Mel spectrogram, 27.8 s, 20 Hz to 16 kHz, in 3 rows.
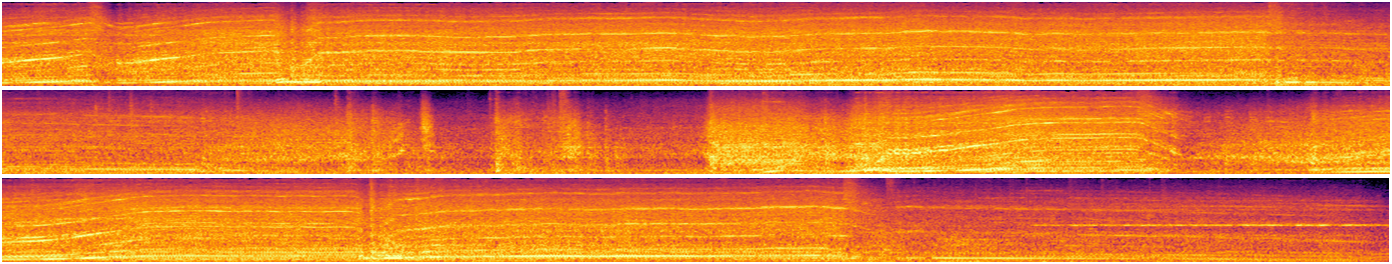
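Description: Nissan VR38DETT twin-turbo V6 in a drift car, heard inside the cabin, revving hard with its pitch rising and falling as the throttle is worked. About twelve seconds in it drops away briefly, then climbs again in several steep rising sweeps.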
